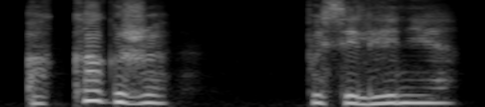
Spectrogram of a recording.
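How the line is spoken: Barely audible. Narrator (Russian): еле слышно произнесла

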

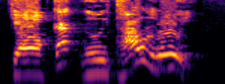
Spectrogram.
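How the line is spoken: Sudden loud shout. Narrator (Vietnamese): thiếu giáo chủ của âm ma giáo bỗng hét vang lên

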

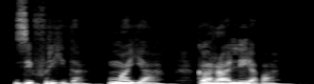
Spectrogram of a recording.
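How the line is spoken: Hoarse breathless whisper. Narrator (Russian): Почувствовав приближающуюся судорогу оргазма, хрипло шепнул он

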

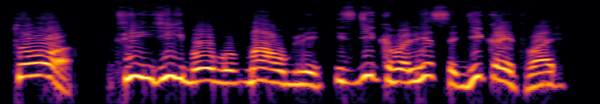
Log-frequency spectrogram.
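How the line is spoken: Giggling. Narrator (Russian): хихикнула Эбби

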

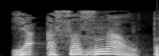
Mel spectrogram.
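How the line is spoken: Hiss. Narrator (Russian): прошипел голос

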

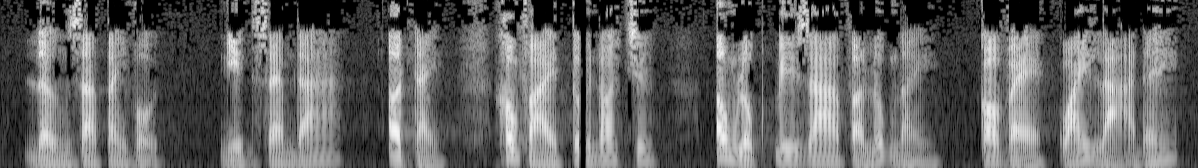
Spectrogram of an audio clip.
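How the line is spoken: Whisper. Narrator (Vietnamese): Tôn Bập thì thầm bên tai tôi

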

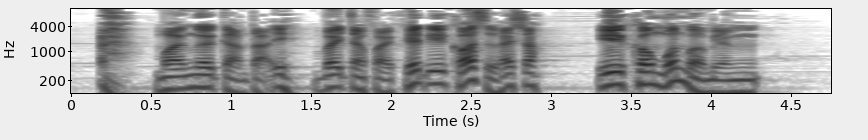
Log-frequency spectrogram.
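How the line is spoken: Smiling. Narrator (Vietnamese): Lâm Thành Phương mỉm cười

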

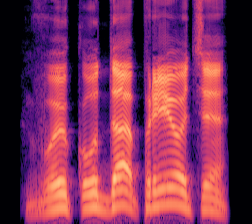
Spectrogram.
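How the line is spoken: Deep bass voice from below. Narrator (Russian): басил снизу дежурный

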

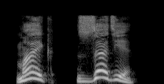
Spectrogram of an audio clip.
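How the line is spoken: Shout. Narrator (Russian): крикнула мне Кира

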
